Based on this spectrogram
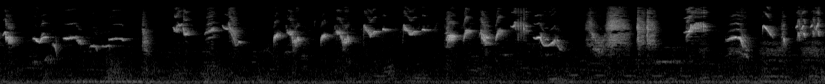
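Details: Intense Oriental magpie-robin song with dense, rhythmic chirps and rich whistled notes delivered almost without pause, mixed with several harsh, noisy bursts in the later part.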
